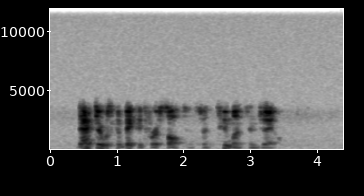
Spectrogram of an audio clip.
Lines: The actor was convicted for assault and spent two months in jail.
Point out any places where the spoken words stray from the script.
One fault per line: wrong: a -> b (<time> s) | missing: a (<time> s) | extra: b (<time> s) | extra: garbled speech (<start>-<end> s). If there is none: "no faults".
no faults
